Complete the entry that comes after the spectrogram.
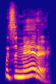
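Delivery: put-on a high, loud sneering kid bully; taunting bully. Billy the Bully taunts Johnny on his way home, high and jeering. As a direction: needle him like a schoolyard bully.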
